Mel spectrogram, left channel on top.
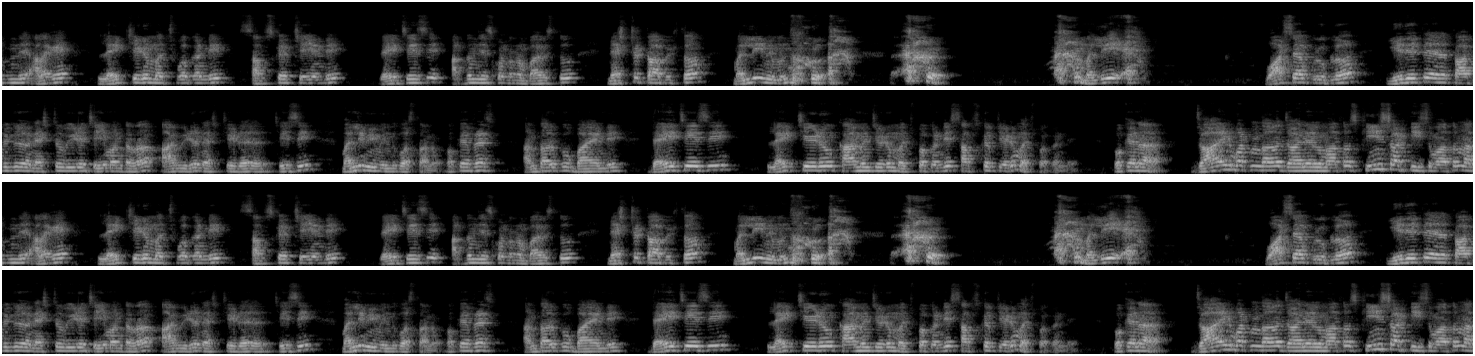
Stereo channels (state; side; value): identical; both; correlation 1.00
